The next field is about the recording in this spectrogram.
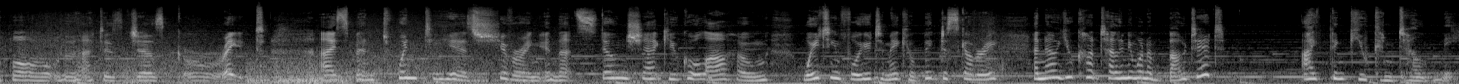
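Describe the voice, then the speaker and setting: An actress playing an exasperated, sarcastic middle-aged wife in a radio drama. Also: female voice, on the high side, animated, a little slow, music in the background. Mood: sarcastic, scornful.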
